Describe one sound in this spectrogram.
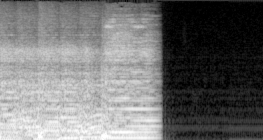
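A rock band plays loudly with electric guitar and drums.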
